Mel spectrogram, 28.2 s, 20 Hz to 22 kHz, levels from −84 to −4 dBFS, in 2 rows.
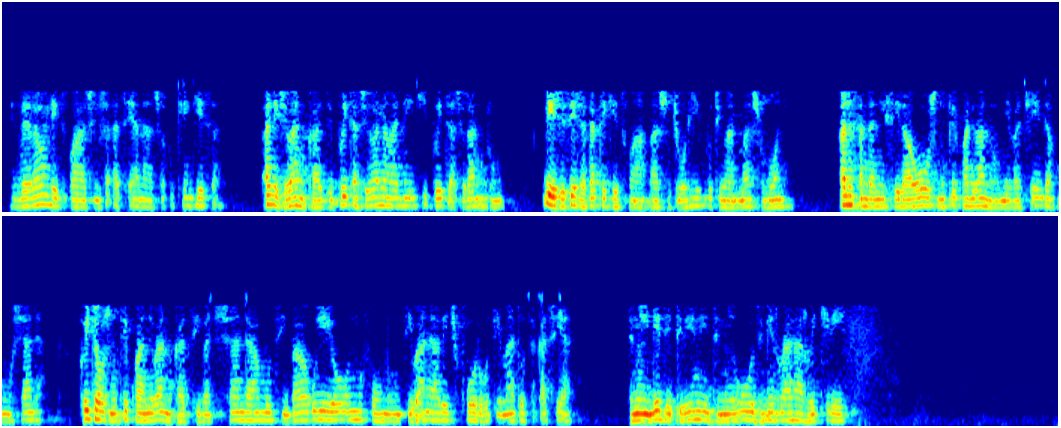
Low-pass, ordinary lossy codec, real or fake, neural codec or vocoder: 10.8 kHz; AAC, 16 kbps; fake; codec, 24 kHz, 0.9 kbps, WavTokenizer, medium speech release version 1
